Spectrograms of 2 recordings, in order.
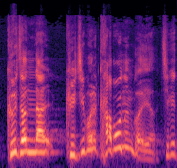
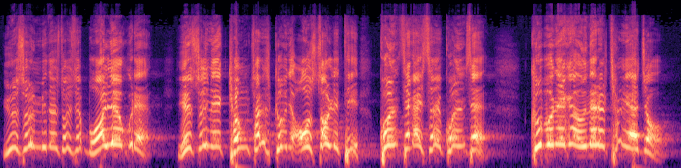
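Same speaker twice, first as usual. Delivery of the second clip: loud, higher preaching shout; a pastor urging the people to call on authority, preaching loudly; preaching at full force; 9 semitones higher, 15 dB louder than usual. Acted. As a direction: rouse the congregation about authority.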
